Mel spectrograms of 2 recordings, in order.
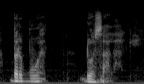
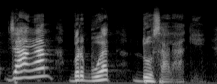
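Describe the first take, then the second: First: Slow, breathy whispered warning; hushed, slow warning whisper. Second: Slow, deliberate, every word weighed; slow solemn emphasis; slow emphatic. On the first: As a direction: lean in and whisper it like a secret. Key phrase whispered. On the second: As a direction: lay it down slowly like a rule. Key phrase repeated slow. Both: Shown as a demonstration.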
